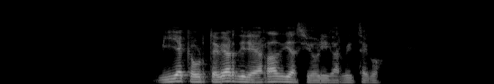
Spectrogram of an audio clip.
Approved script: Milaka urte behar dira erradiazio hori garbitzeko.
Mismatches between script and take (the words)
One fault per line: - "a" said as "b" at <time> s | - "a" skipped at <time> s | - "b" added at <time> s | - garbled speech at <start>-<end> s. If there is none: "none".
none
